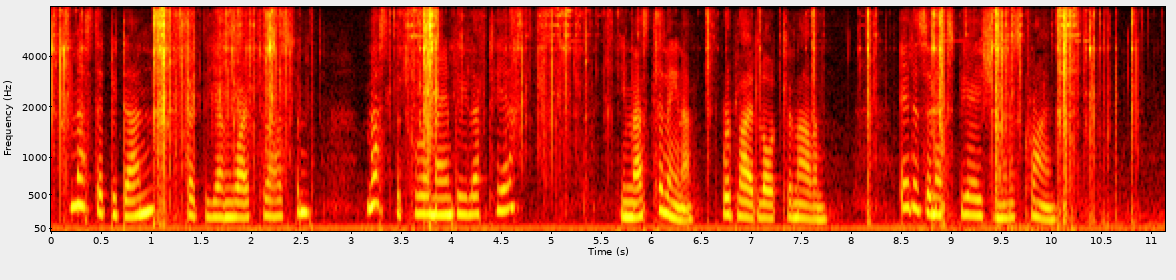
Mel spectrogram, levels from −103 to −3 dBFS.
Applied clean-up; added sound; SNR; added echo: none; Keys jangling; 0 dB; none.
